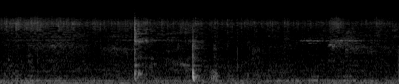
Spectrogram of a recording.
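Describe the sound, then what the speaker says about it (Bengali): Cooked rice stirred and frying in a spoonful of ghee in a pan for mutton biryani: a faint continuous sizzle with a few quick spoon scrapes against the pan, close, no voices. "ঘিটা দিয়ে আমি এটাকে ভালো করে চালিয়ে নেব। প্রথমেই আমি ভাত চালিয়ে দিচ্ছি"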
